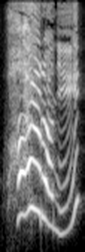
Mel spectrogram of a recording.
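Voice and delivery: high and loud, scandalized; indignant surprise. Acted. Wife protests to her husband, high indignant surprise. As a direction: pretend outrage at the word.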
